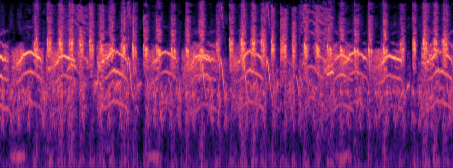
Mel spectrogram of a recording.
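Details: Lure call for catching small birds, heard as a continuous jumble of many high, thin chirps and looping whistles crowding over one another without a break.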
